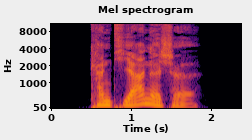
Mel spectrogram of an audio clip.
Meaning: inflection of kantianisch: 1. strong/mixed nominative/accusative feminine singular 2. strong nominative/accusative plural 3. weak nominative all-gender singular
- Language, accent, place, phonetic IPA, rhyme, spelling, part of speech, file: German, Germany, Berlin, [kanˈti̯aːnɪʃə], -aːnɪʃə, kantianische, adjective, De-kantianische.ogg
